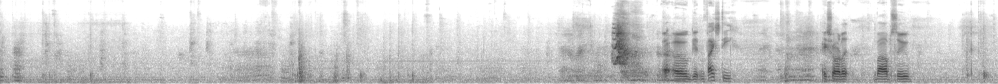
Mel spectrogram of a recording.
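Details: Five-week-old Brittany puppies, liver-and-white and orange-and-white, playing and getting bossy at a kennel: quiet scuffling at first, then bursts of short, high, harmonic squeals and whines clustered in the second half, over low indoor room noise.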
